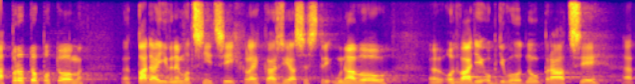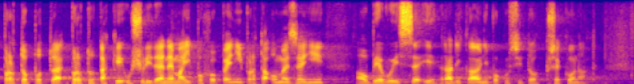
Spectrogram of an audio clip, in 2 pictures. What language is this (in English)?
Czech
